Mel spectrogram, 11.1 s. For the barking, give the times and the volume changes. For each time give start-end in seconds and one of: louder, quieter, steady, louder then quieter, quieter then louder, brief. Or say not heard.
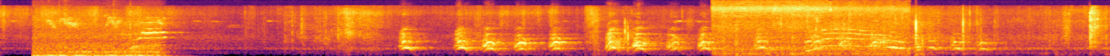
4.0-9.9 quieter.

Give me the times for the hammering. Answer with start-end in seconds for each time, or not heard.
not heard.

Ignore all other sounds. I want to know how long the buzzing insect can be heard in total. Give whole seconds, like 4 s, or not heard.
11 s.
